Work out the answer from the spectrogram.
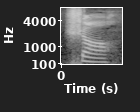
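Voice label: "pshaw", US English; pronunciations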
